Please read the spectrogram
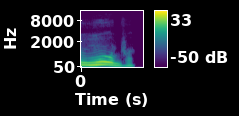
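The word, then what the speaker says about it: move: জন্য ভষের ই silent M ওভি এর সঠিক উচ্চারণ মুভ একে ভুল করেও কেউ মা এরকম উচ্চারণ করবা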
